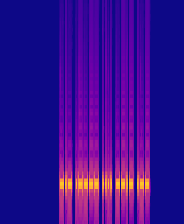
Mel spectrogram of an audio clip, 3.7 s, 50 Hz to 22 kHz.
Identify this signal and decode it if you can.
Morse code, heard as a keyed tone, about 46 wpm, 700 Hz. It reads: K1HQW
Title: USA Call Signs - 5 Characters - 3x Character Spacing - 45wpm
